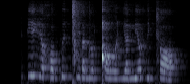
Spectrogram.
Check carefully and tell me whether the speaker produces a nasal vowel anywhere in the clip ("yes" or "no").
no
